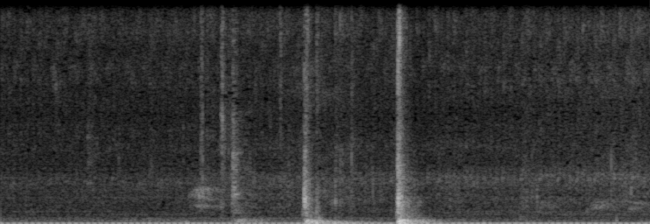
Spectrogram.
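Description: Boot lid of a Dacia Logan sedan being shut: a thump, then a louder slam about three-quarters of a second later as it latches, over a steady low hum.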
